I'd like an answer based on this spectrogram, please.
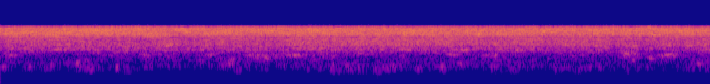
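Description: Steady rushing of a river in flash flood, with rain falling, an even hiss with no breaks.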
